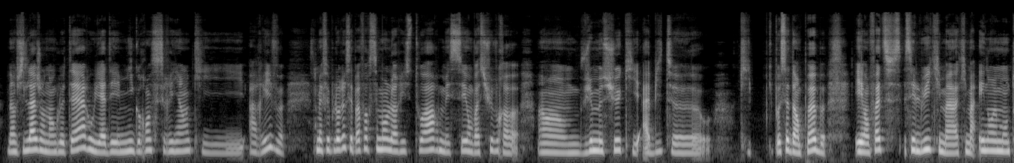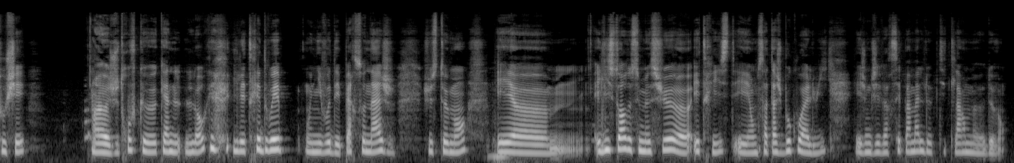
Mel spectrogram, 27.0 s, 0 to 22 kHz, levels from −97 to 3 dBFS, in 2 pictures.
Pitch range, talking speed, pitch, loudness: 185-230 Hz, 200 wpm, 205 Hz, -28 LUFS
